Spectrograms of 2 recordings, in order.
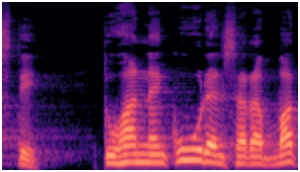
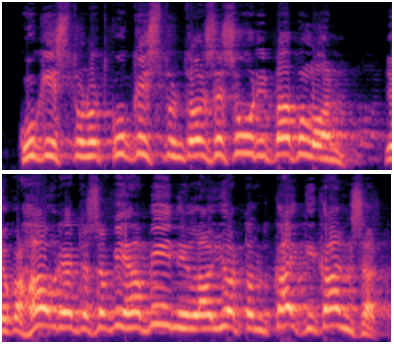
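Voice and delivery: high, raised declaiming voice; angel's proclamation; 9 semitones higher, 3 dB louder than usual. A narrator's reading. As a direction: cry out the news like a herald. (korkealla äänellä julistaen)

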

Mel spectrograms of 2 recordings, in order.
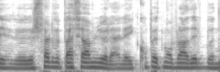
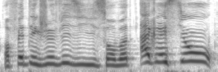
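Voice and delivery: exasperated; 9 semitones higher, 7 dB louder than usual. Real, not acted. Complaining companions too aggressive.

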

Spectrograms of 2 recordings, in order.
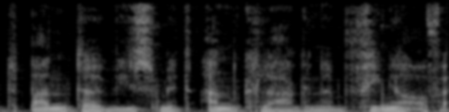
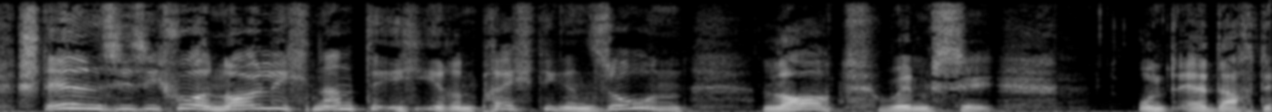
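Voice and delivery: higher, louder booming businessman greeting; hearty American financier; 6 semitones higher, 8 dB louder than usual. Acted. Milligan greets the Duchess at lunch, hearty and loud. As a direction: pump the Duchess's hand in greeting.

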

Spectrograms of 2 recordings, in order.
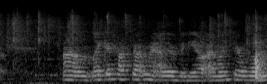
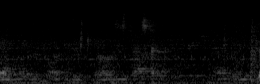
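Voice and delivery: whisper; 10 semitones lower, 18 dB quieter, much slower than usual. Real, not acted. Whispered aside while sniffing.

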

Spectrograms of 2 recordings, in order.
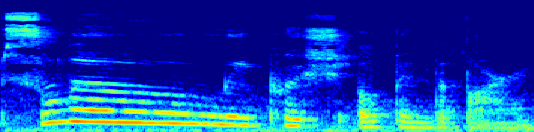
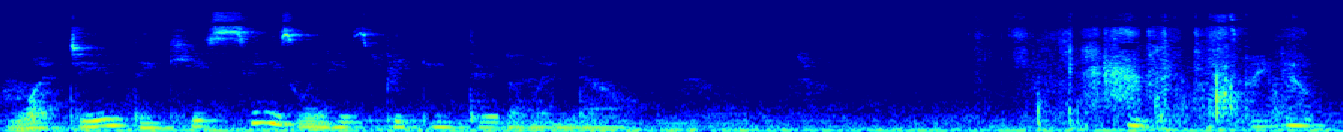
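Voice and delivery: suspense whisper. Acted. Teacher asking a child in a hushed whisper. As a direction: breathe it out, keep the suspense.

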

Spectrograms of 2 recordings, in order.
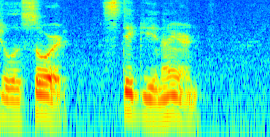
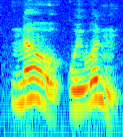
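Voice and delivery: higher-pitched feeble acted agreement; weak agreement; 7 semitones higher, 4 dB louder, slower than usual. A narrator's reading. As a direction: agree half-heartedly in a higher voice. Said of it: "Percy said weakly".

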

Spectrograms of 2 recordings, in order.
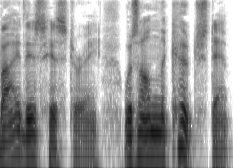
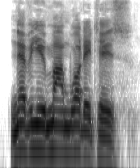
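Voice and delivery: raised, forceful guard's reply; sharp retort; 6 semitones higher, 4 dB louder than usual. A narrator's reading. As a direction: rebuff the stranger. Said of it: "the guard retorted".

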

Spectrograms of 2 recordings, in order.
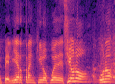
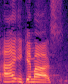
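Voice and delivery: very slow, drawn-out bored reply; unimpressed wife; much slower than usual. Retold or imitated. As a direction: drag it out, totally unmoved. Wife unimpressed by romantic lines.

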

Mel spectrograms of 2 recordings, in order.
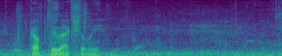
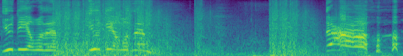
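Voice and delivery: frantic, high-pitched panic; scared horror game streamer. Real, not acted. Monster right behind him.

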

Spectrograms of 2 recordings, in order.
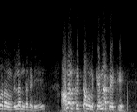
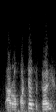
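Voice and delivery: usual speaking voice

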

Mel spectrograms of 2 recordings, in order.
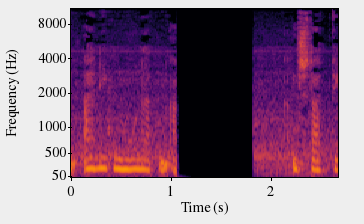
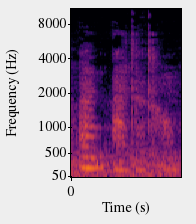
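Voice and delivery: slow whisper; 9 dB quieter, slower than usual. Acted. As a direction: whisper it slowly and softly. Sprecherin flüstert durchgehend. (langsames Flüstern)

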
